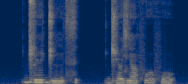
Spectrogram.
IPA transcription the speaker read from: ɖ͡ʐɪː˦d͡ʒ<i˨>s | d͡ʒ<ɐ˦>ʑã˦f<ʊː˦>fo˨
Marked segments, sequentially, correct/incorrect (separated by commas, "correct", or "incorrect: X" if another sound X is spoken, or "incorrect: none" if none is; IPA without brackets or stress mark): incorrect: ĩ˨, correct, correct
